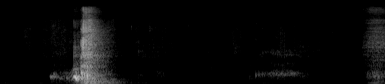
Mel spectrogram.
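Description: A single sharp, forceful sneeze burst with a brief intake before it, followed by quieter breathy sounds in a quiet room.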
